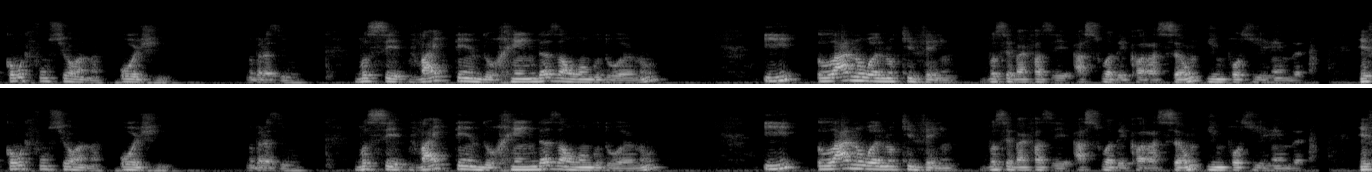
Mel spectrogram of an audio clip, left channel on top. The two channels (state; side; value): normal; both; correlation 0.53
